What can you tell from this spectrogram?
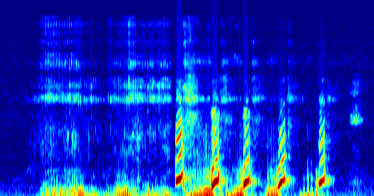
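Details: A sleeping Boxer dog named Maximus snores in a run of rough low breaths, each ending in a rising nasal whine. About five snores come roughly every half second to second, with faint background hum.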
